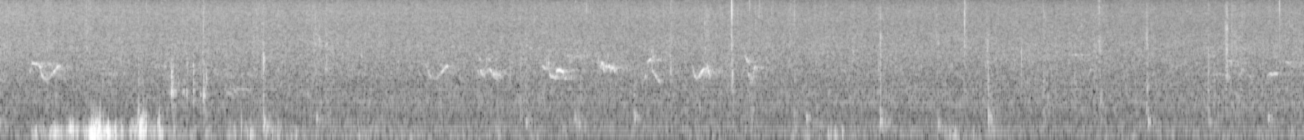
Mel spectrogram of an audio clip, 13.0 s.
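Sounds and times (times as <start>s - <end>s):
small bird singing: 4.2s - 7.7s, 12.1s - 13.0s.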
